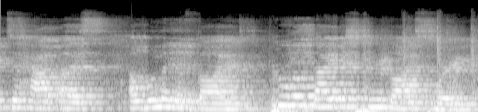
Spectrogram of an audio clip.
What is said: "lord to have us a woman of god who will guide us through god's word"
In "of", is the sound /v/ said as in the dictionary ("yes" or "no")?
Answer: yes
